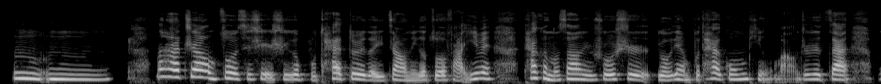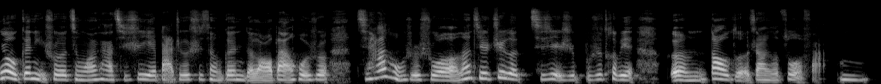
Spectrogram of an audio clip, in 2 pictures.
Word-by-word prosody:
嗯 270 -3 +4
嗯。 230 -2 +1 0.4
那 360 - -1
他 340 -2 +4
这 335 +2 -1
样 320 -6 +4
做 270 0 +2
其 240 -1 -6
实 245 +2 -6
也 240 - 0
是 235 0 -6
一 - - -1
个 230 - +1
不 225 -4 -10
太 265 +6 0
对 245 -1 +2
的 210 - -1
一 - - 0
这 185 - -2
样 95 - -1
一 - - -4
个 100 +1 -1
做 205 -1 0
法。 205 0 -5
因 250 +3 -1
为 265 -2 0 0.3
他 290 - 0
可 285 -2 0
能 210 -4 +1
相 245 +4 +1
当 225 - 0
于 - - -2
说 225 +2 +1
是 230 -2 -1
有 200 -1 +1
点 220 0 -1
不 215 0 -7
太 255 +3 -1
公 230 +1 0
平 245 -1 -6
嘛， 255 - -10
就 230 -2 -5
是 235 -1 0
在 225 -1 +2 0.3
没 280 - +1
有 290 -4 +8
跟 270 +3 +3
你 240 -3 +1
说 230 -1 0
的 215 - +2
情 215 0 -4
况 205 +1 0
下， 225 -2 -2
其 210 -1 -7
实 225 +2 -6
也 220 -2 +3
把 - - -1
这 225 - -6
个 220 - +1
事 225 0 -9
情 215 -2 -3
跟 220 0 0
你 - - -3
的 - - 0
老 - - +4
板， 220 0 +2
或 220 0 +1
者 210 - 0
说 220 0 0 0.3
其 245 - -8
他 325 +7 +2
同 265 - -1
事 215 -1 0
说， 210 -2 +2
那 260 +3 +3
其 285 -1 -1
实 265 - +1
这 295 +4 0
个 245 -4 +3
其 225 0 -7
实 240 - -2
也 205 -2 -1
不 205 - -14
是 225 +2 -4
特 230 - -3
别， 210 -1 +2 0.4
呃， 190 0 +4
道 245 -2 +6
德 200 - -1
这 - - -4
样 105 - -1
一 - - -5
个 100 - -5
做 - - -1
法。 - - -14
嗯。 215 -1 -5
230 Hz, 325 characters per minute, -22 LUFS, 215-250 Hz, 0.4 s, 有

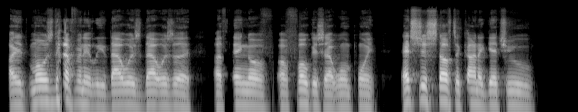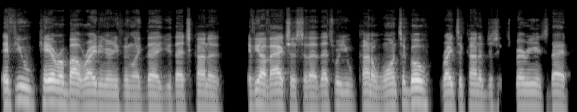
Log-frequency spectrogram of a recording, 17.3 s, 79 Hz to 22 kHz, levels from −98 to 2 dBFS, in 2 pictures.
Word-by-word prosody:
I 115 -1 0
Most 130 +2 +2
definitely, 115 -5 +1
that 110 +4 +2
was 110 -2 -1
that 115 +3 +2
was, 110 -1 -2
uh, 105 -2 0 0.4
a 105 -1 -1 0.2
thing 115 -1 +1
of 105 -4 +1 0.2
of 105 -1 -4
focus 115 -3 -1
at 100 - +1
one 100 0 -4
point. 100 -2 -5 0.4
It's 130 0 +5
just 140 0 +1
stuff 140 -1 +5
to 120 - -4
kinda 120 0 +1
get 110 +2 -2
you 110 -4 -6 0.7
If 125 +1 0
you 140 -5 -2
care 130 -2 +7
about 115 -2 +4
writing 110 -2 +2
or 100 - -1
anything 100 0 -6
like 95 -1 -6
that, 95 -2 0
you 95 +1 -12
that's 100 +1 -2
kinda 100 -5 -3 0.4
if - - -7
you - - +5
have - - +3
access 105 -3 +2
to - - -6
that, 95 -1 -1
that's 105 +1 -3
where 115 -1 -4
you 110 -2 -9
kinda 115 -2 +1
want 105 +4 -3
to 120 - -4
go, 130 0 +5 0.2
right, 110 0 +1
to 105 - -7
kinda 110 -1 -2
just 100 0 -13
experience 110 -1 -4
that 110 -1 0
110 Hz, 185 wpm, -24 LUFS, 100-115 Hz, 0.7 s, care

